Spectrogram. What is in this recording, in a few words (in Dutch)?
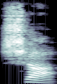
"chá", Portugees; thee-in-andere-talen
